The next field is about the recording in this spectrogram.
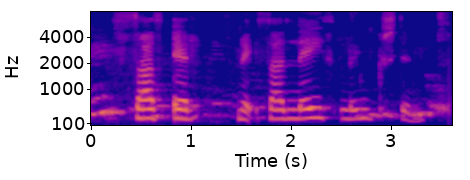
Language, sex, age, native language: Icelandic, female, 9, Icelandic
